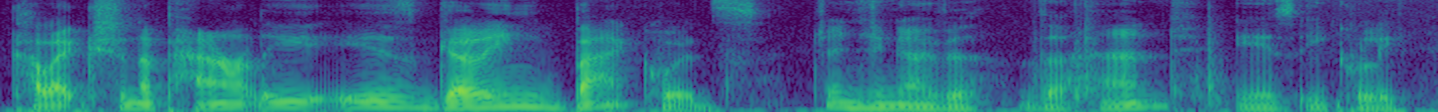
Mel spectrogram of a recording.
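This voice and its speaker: A man's voice: fairly low pitch, lively intonation, normal speed. A man casually reviewing a collectible action figure, chatty with wry asides.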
